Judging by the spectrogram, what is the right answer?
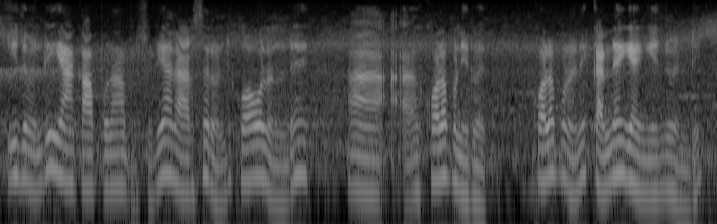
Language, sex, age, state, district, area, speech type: Tamil, male, 18-30, Tamil Nadu, Tiruvarur, urban, spontaneous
